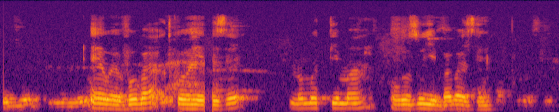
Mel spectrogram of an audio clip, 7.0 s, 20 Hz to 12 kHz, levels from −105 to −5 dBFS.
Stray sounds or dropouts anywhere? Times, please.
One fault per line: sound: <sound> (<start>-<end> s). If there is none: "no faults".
sound: dropout (2.6-2.7 s)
